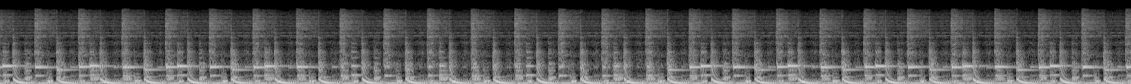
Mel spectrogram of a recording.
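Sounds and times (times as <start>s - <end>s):
Detroit techno track kick drum pounding: 0.0s - 11.3s
repeating mid-pitched synth riff in a Detroit techno track: 0.0s - 11.3s.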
